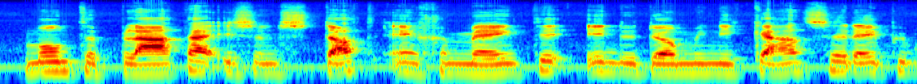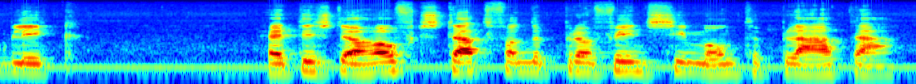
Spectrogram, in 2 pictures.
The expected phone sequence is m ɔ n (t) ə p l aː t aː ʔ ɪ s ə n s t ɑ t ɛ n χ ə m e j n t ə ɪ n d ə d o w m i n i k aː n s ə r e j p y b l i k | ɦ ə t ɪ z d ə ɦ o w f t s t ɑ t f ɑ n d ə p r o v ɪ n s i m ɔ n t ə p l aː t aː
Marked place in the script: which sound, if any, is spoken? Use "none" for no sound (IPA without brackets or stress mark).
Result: t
